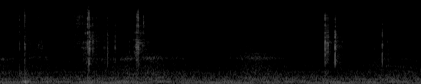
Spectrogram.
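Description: A few faint, sharp clicks from an Esterbrook Estie fountain pen's spring-loaded cap as it is pushed in, twisted and pulled off: three spaced clicks in the first second and a half, then a quick double click near the end, over a low steady hum.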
